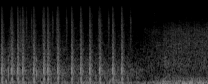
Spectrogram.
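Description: Automatic gunfire in Arma 3 on an Afghanistan mission, a rapid burst of about a dozen evenly spaced shots lasting just over a second, then dying away into a noisy wash.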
